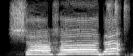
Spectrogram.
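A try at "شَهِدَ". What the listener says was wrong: Shin. Syaha. Bukan sohada. Sya. Syahada.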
